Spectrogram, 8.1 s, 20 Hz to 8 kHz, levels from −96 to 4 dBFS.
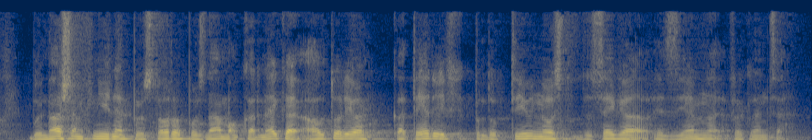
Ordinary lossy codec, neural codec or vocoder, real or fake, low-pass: none; codec, 16 kHz, 1.1 kbps, Voila-Tokenizer; fake; none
